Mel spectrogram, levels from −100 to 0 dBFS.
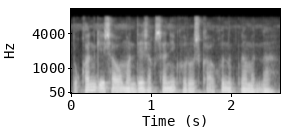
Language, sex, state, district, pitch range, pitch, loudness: Garo, male, Meghalaya, West Garo Hills, 95-110 Hz, 105 Hz, -15 LUFS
